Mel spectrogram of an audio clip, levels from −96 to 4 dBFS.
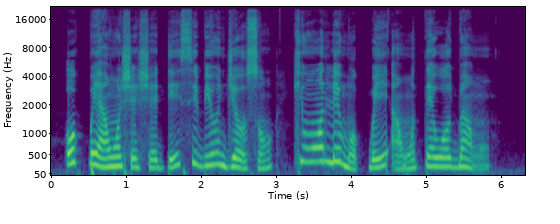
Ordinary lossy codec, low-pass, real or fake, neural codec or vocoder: none; none; real; none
